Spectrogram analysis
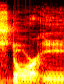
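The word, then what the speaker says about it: Story: gift shop which was I think it's pronounced store e kind of like Wall-E but it looks like store with that red e at the end um of course it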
